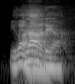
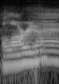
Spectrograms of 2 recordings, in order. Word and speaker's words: Ilaria: Ilaria. Okay. Right? Perché sono Ilaria. italiani, Well, perciò. how do people like... Alaria?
